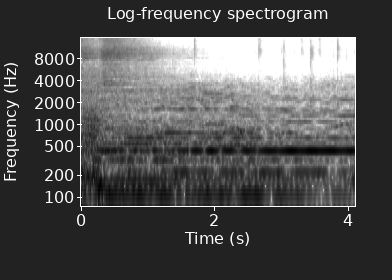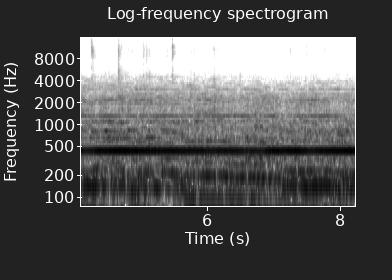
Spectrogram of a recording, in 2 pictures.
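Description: Hardcore punk band playing live, recorded loud on a phone: distorted electric guitar and bass under one high tone held steadily, with the lower chord changing about halfway through.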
